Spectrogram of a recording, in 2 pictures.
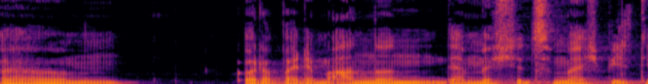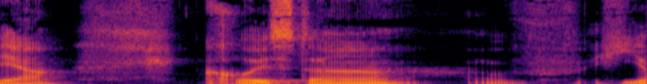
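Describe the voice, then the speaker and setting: At a very slow pace, a man speaks in a very deep, low pitch. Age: 20s. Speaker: podcast co-host. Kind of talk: casual chat.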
